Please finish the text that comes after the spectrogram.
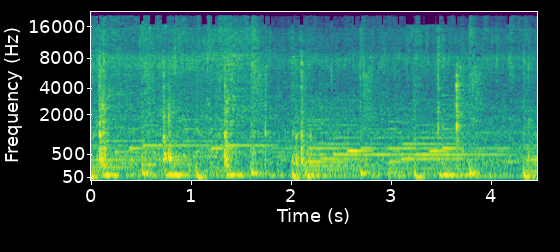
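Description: Spiced masala for a Sunday-special chicken biryani frying in hot oil, giving a steady close crackling sizzle with faint stirring scrapes and small pops throughout, no voices.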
